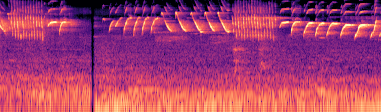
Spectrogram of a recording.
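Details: Canary song meant to stimulate young, rarely singing canaries: buzzy trills and chains of quick downslurred whistles, a short break, then more rapid rolling phrases.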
